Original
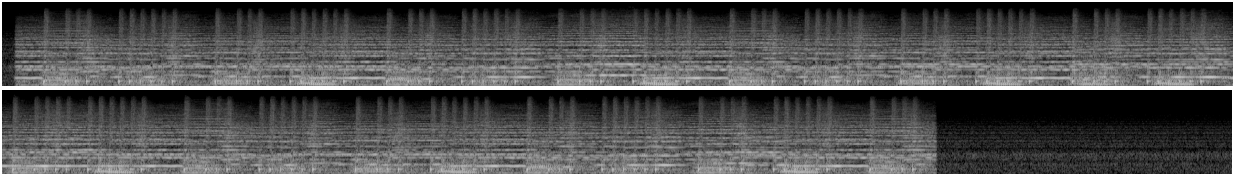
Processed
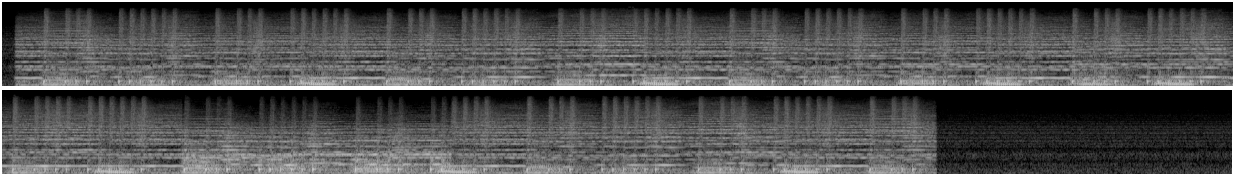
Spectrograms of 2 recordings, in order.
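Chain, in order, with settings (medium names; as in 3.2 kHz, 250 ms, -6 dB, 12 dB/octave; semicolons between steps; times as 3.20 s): peaking EQ 690 Hz -9.5 dB 2.8 oct, from 14.11 s 9.3 kHz, from 16.80 s 650 Hz; trim +4.5 dB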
